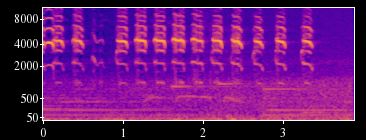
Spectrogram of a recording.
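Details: Falcon chicks in the nest as the mother brings food; a rapid series of about a dozen high, clipped chirps with a sharp downward bend, evenly spaced and repeated roughly three times per second.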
